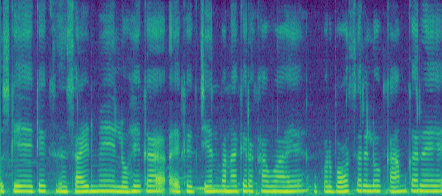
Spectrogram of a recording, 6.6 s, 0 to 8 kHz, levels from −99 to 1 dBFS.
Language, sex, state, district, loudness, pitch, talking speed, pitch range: Hindi, female, Punjab, Pathankot, -15 LUFS, 210 Hz, 215 wpm, 205-215 Hz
